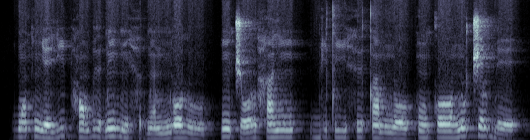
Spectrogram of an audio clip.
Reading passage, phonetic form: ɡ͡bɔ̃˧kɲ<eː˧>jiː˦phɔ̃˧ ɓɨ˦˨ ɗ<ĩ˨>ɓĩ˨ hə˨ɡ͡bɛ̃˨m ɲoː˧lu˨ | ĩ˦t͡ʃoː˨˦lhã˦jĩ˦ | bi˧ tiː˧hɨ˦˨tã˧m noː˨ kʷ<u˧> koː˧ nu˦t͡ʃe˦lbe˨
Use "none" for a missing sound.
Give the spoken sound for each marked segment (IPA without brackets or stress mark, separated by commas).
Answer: eː˨, ĩ˦, ũ˧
